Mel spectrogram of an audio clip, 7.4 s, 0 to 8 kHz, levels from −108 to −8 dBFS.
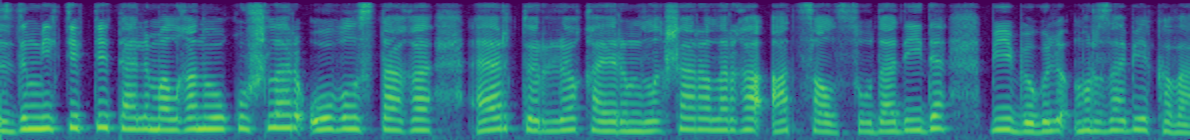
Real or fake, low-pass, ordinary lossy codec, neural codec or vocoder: real; 7.2 kHz; none; none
